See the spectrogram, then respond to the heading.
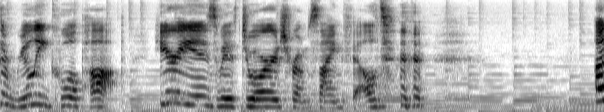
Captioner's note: laughs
